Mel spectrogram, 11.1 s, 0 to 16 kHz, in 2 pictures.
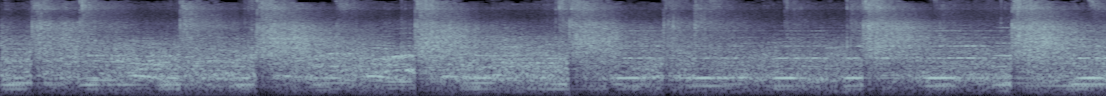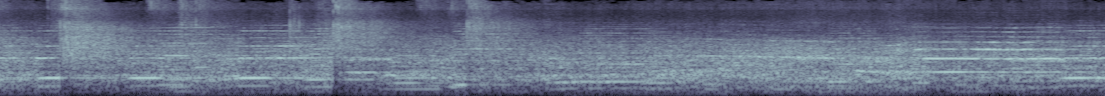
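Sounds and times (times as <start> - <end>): whip cracks: 0.0 - 8.1
music: 0.0 - 11.0.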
